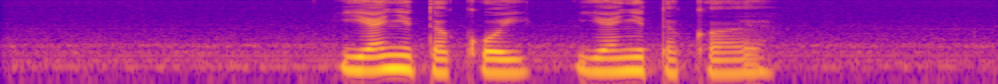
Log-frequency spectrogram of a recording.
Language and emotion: Russian, neutral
